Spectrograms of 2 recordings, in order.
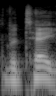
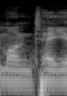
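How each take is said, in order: First: No n sound comes before the t. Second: An n sound comes before the t. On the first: The speaker calls it right. "it's Motegi" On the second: The speaker calls it wrong. "sometimes you say Montegi"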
